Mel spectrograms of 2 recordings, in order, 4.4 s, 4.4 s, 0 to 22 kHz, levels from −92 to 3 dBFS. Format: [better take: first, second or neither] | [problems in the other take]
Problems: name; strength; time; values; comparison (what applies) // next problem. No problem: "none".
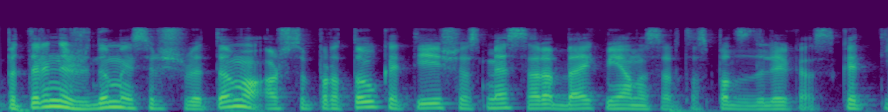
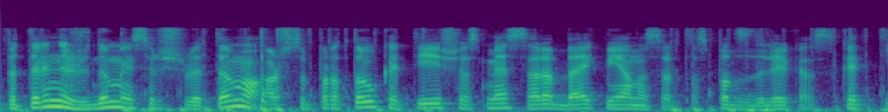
first | background sound (Computer keyboard); 11 dB below the speech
